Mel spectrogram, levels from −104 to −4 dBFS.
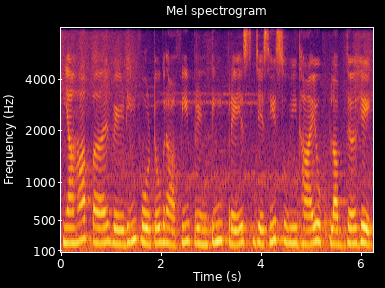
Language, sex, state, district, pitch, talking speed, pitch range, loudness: Hindi, female, Madhya Pradesh, Dhar, 205 Hz, 95 wpm, 195-220 Hz, -15 LUFS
